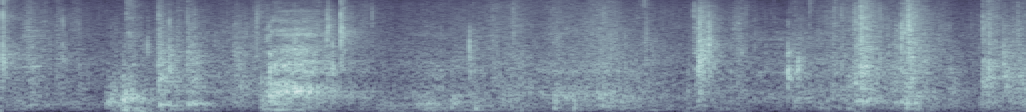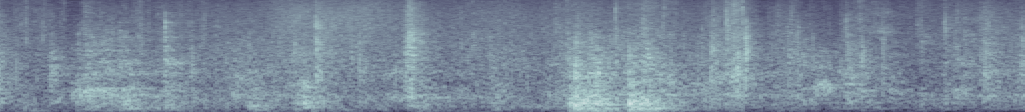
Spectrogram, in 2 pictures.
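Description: Minced wild boar meat being pressed and packed down by gloved fingers into an aluminium foil loaf tin so it sits compact: a run of irregular soft squishes and small foil crackles, with a duller knock about eight seconds in.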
